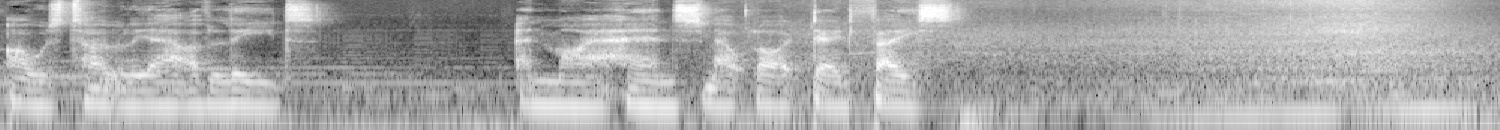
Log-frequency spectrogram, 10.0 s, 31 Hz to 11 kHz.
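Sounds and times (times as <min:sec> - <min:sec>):
speech: 0:00.0 - 0:02.2, 0:03.4 - 0:06.5
car engine low rumble driving along a road: 0:02.3 - 0:09.9.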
